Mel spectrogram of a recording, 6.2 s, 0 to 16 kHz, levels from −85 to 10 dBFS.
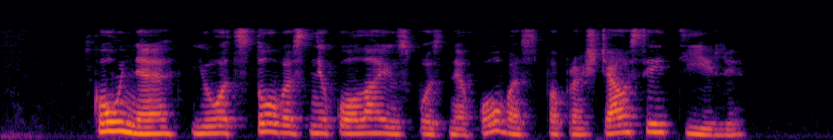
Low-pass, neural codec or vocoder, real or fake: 7.2 kHz; none; real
